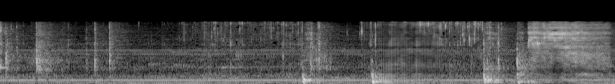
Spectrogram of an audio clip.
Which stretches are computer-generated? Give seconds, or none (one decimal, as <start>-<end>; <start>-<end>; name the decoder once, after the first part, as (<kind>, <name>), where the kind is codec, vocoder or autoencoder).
3.8-4.4 (vocoder, Vocos); 5.3-6.2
